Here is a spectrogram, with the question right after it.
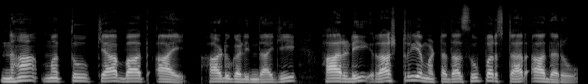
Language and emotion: Kannada, neutral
